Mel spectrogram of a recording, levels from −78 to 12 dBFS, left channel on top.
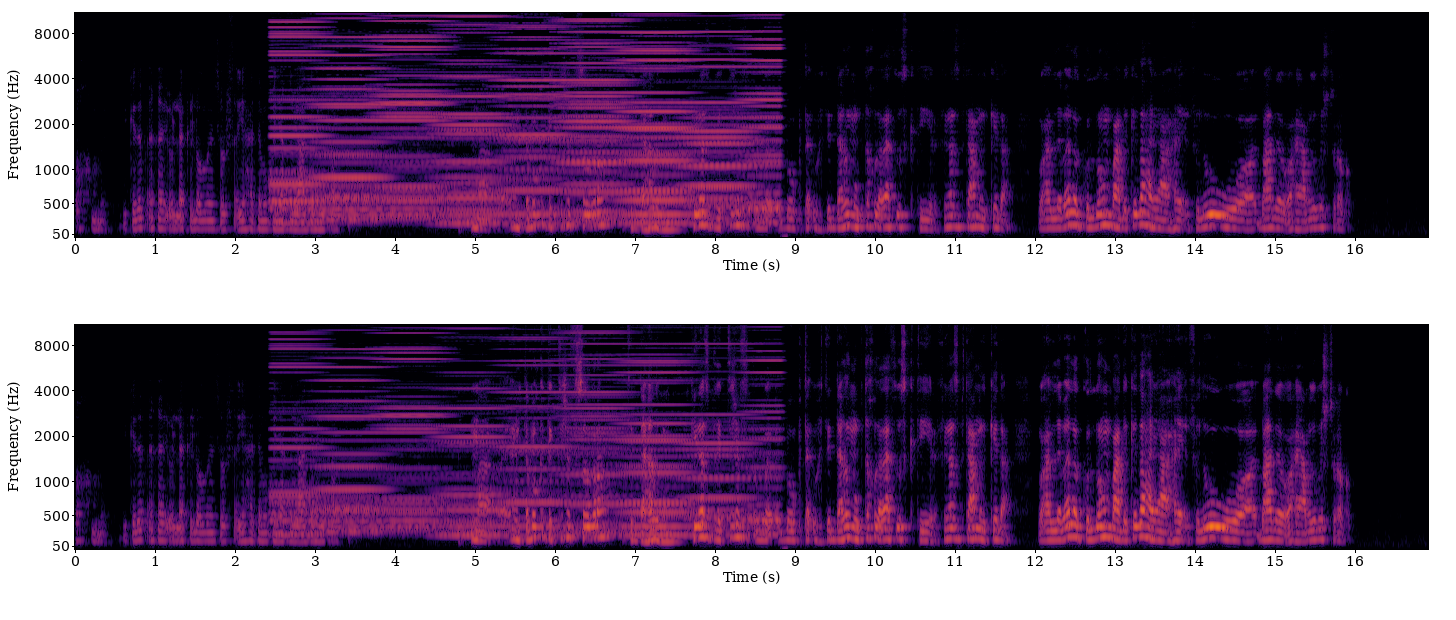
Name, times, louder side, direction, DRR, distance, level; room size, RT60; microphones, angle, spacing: voice 1, 0.0-3.3, left 1 dB, 15° left, 1.2 m, -41 dB
sound 1, 2.4-8.8, left 4 dB, 35° left, 0.9 m, -31 dB
voice 2, 4.8-11.7 12.0-15.9, right 4 dB, 80° right, 0.9 m, -32 dB
7.5 x 3.2 x 4.5 m
head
